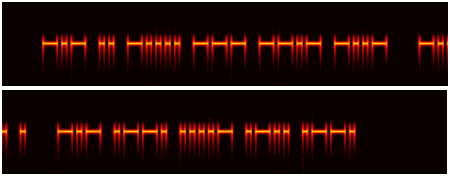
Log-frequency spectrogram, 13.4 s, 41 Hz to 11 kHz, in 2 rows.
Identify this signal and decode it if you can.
Morse code, heard as a keyed tone, about 17 wpm, 700 Hz. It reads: KI6OQX DE KP4LP
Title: USA Callsign DE Callsign 17wpm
